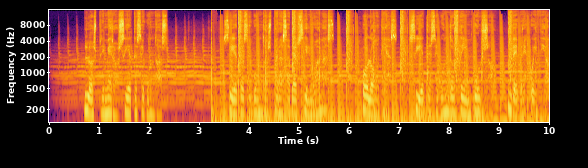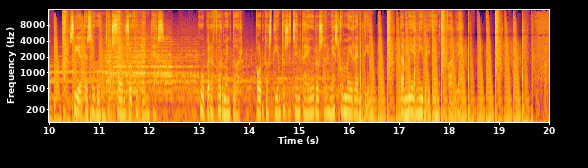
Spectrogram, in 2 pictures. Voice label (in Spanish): TONO GRAVE; 7SEGUNDOS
